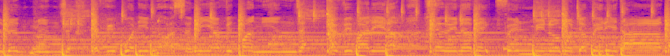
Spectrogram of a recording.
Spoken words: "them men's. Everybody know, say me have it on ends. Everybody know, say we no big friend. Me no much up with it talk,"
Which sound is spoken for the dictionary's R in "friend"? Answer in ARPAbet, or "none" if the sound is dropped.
none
